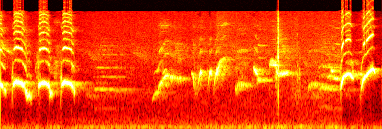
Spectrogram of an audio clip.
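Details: White-rumped shama in competition fighting song, a caged bird: three loud clear whistled notes with harmonics, a softer slurred warbling passage, a sharp click, then further rising whistles.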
